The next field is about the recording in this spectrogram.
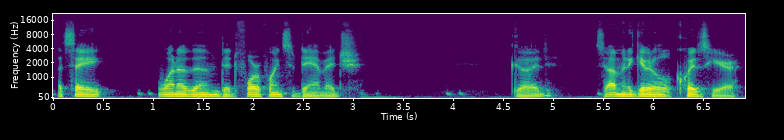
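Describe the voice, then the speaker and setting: A man's voice: low-pitched, measured pace, a little mellow. A man giving casual think-aloud commentary on a game, musing to himself and trailing off. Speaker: solo tabletop game player and demonstrator.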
